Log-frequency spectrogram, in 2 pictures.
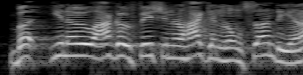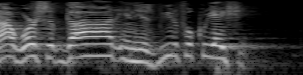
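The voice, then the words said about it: Put-on country accent. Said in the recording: “I don't know why I went to my country accent for that.”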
